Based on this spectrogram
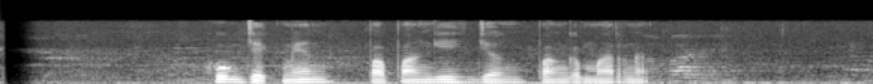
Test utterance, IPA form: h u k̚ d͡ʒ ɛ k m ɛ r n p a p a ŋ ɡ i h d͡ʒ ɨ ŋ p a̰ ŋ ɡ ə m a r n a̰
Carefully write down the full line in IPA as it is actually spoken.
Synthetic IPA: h u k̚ d͡ʒ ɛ k m ɛ n p a p a ŋ ɡ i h d͡ʒ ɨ ŋ p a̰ ŋ ɡ ə m a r n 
